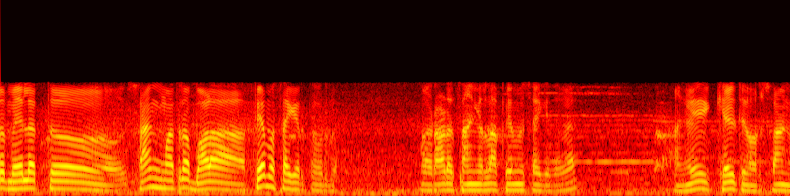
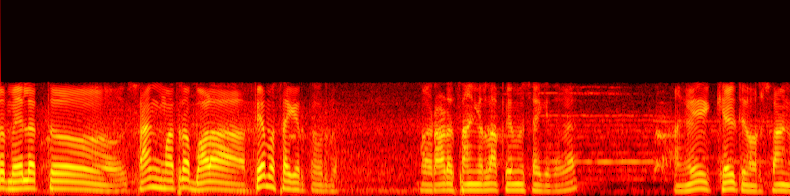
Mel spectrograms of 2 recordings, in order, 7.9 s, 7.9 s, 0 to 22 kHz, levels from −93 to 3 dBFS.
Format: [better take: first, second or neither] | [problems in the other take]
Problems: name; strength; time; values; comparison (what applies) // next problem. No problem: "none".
second | background sound (Aircraft); 17 dB below the speech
